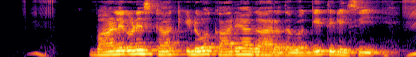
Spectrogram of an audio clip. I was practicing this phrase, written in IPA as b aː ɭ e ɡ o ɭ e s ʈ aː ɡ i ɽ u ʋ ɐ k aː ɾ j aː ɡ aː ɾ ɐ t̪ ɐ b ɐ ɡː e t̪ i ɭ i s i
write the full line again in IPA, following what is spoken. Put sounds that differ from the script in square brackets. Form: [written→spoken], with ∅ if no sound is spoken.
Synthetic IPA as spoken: b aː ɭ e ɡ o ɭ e s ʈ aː [ɡ→k] i ɽ u ʋ ɐ k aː ɾ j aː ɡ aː ɾ ɐ [t̪→d̪] ɐ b ɐ ɡː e t̪ i ɭ i s i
